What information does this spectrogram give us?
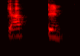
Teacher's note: उसमें कैप जो है वो स्ट्रेस्ड है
